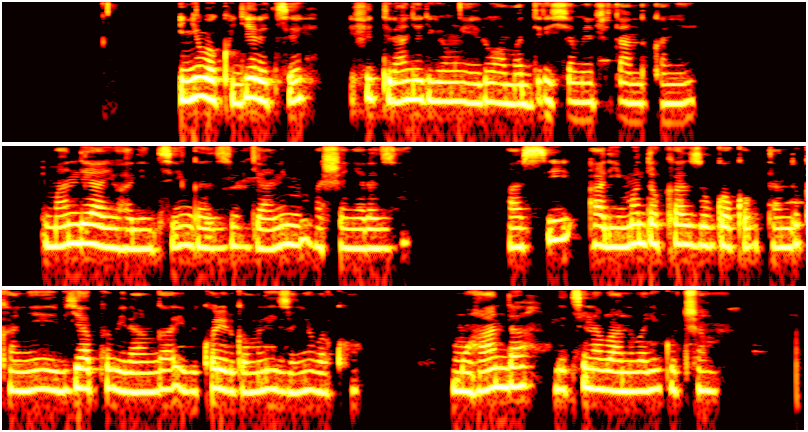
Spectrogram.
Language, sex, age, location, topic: Kinyarwanda, female, 18-24, Kigali, government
